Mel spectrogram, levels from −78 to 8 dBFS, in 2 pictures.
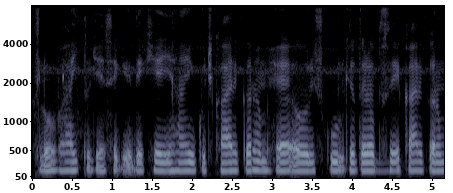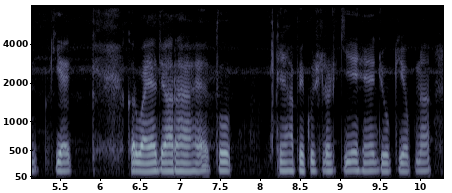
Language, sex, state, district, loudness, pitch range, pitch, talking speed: Hindi, female, Chhattisgarh, Balrampur, -31 LUFS, 145-155 Hz, 150 Hz, 175 wpm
